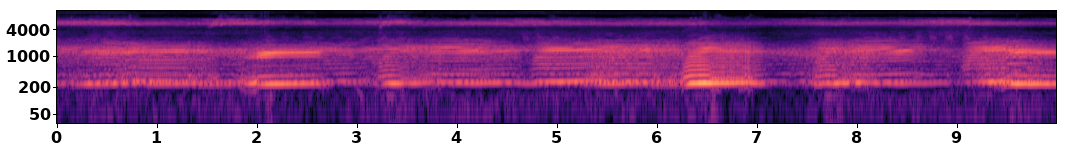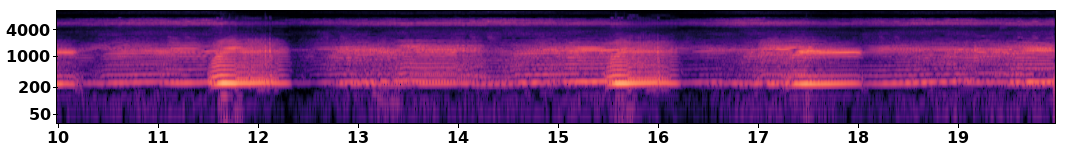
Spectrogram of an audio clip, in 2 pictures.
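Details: Banded bullfrogs call just after rain in a dense chorus of deep, mooing, nasal notes, with a steady insect whine overhead.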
